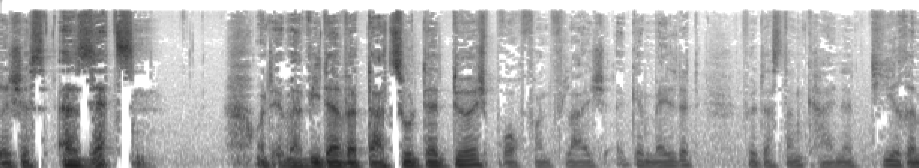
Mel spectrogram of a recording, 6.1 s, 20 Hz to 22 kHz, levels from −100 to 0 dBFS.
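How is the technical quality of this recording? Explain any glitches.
The recording has one glitch, an automatic gain rise. From 2.82 s to 5.81 s, after "immer wieder wird dazu", the speech level drops by about 19 dB as the talker moves back at roughly 3 s. The automatic gain control then slowly lifts its gain by about 5 dB. The room noise swells along with the voice, which shows that the gain is at work and not only the talker's movement.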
